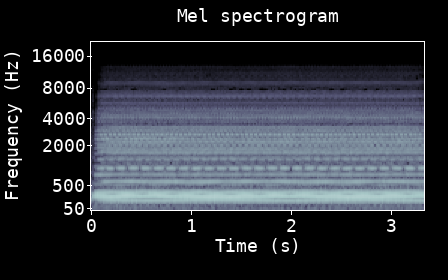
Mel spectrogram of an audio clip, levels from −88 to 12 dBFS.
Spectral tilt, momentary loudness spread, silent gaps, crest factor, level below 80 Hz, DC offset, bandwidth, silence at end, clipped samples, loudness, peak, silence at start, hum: -5.5 dB/octave; 0 LU; none; 10 dB; -46 dBFS; under 0.1%; 9.8 kHz; 0 s; under 0.1%; -13 LUFS; -2 dBFS; 0 s; none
